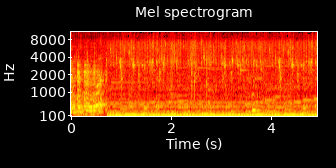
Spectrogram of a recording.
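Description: Shrimp kakiage frying in hot oil, crackling and sizzling, with steady low background music underneath.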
